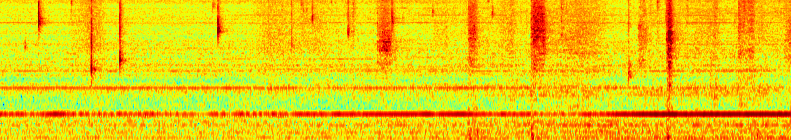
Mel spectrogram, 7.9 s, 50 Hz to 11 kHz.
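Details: Navien NHB110 boiler, installed January 2020, loud steady high whine over low running hum with faint clicks since installation; contractors variously blame fuel mixture or water flow issue.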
